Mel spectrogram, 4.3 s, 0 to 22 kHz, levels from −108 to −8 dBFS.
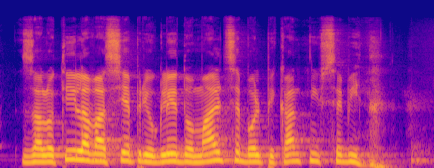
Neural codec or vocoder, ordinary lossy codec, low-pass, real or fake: none; none; 14.4 kHz; real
